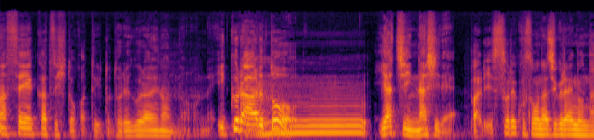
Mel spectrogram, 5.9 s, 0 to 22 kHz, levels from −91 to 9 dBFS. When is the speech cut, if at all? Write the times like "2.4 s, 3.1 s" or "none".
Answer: 3.7 s, 4.6 s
